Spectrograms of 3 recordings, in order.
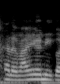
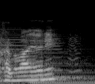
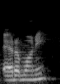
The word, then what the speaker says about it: Hermione: Primero de no saber pronunciar Hermione Claro. Entonces, yo le decía Hermony, pueden remitirse a nuestros capítulos sobre Harry Potter para reírse Exacto.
